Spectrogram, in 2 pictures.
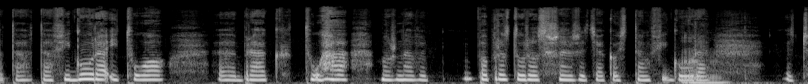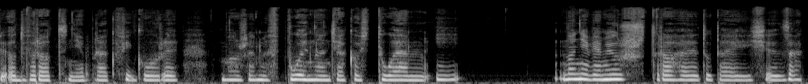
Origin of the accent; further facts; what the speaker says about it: Pabianice, Łódź Voivodeship, Poland; wśród których też się wychowałam, bo ja pochodzę z Pabianic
